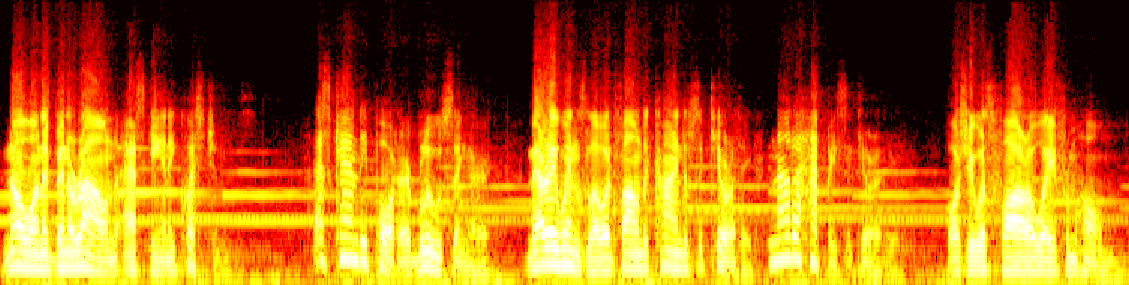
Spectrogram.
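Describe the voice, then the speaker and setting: An actor playing a knowing, ominous storyteller, narrating a 1940s radio suspense play in a theatrical, insinuating voice. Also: male voice, mid-range voice, sing-song, moderate pace, natural voice. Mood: brooding. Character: ominous, knowing male storyteller who walks by night. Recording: muffled 1940s radio, music behind.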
